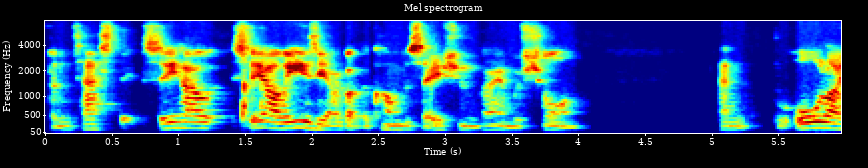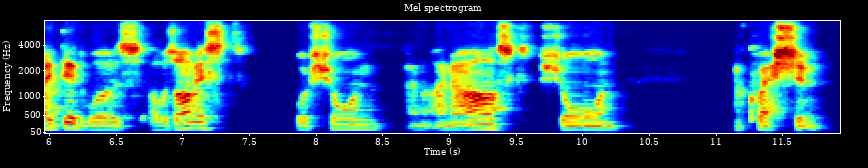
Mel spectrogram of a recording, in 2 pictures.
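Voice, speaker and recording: A man's voice: mid-range voice, a bit bright, muffled recording. A man coaching viewers on a live stream about talking to women, speaking casually and directly, repeating himself and asking viewers to answer in the chat. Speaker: dating confidence coach.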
